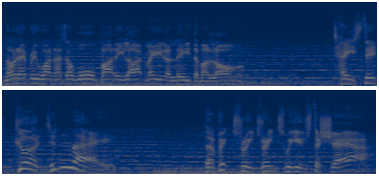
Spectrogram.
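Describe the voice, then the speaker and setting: An actor playing a cocky, gloating middle-aged traitor and war veteran with a British accent in a video game. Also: male voice, a little high, expressive, measured pace. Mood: mocking. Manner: taunting, cocky. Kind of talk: video game cutscene acting. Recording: loud music over the voice.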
